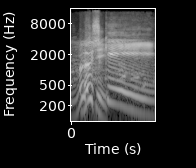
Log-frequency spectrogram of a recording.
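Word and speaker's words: Muzquiz: And that brings up our leadoff man, Muski. I like that name. Well, how would you spell Muski? M-U-Z-Q-U-I-Z. You wouldn't think it would be pronounced that way.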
